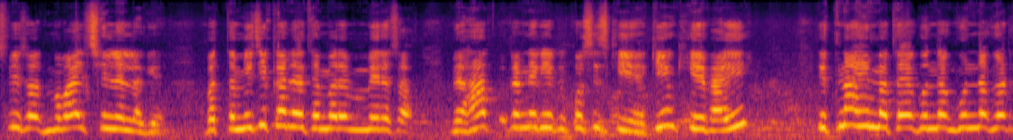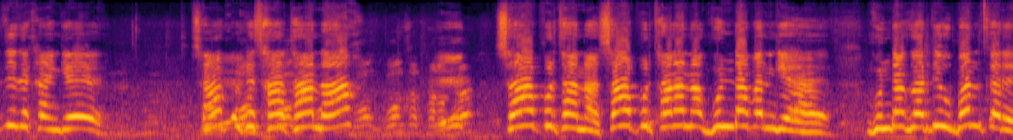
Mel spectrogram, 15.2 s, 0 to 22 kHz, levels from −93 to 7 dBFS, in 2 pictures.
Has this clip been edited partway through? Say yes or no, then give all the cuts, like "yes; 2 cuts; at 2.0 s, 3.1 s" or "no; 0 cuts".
no; 0 cuts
